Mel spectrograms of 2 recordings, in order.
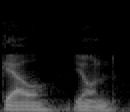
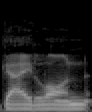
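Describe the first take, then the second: First: The name begins with a 'gal' sound. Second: The name begins with a 'gay' sound. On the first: The speaker calls it right. "instead of" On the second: The speaker calls it wrong. "I said your name wrong"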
